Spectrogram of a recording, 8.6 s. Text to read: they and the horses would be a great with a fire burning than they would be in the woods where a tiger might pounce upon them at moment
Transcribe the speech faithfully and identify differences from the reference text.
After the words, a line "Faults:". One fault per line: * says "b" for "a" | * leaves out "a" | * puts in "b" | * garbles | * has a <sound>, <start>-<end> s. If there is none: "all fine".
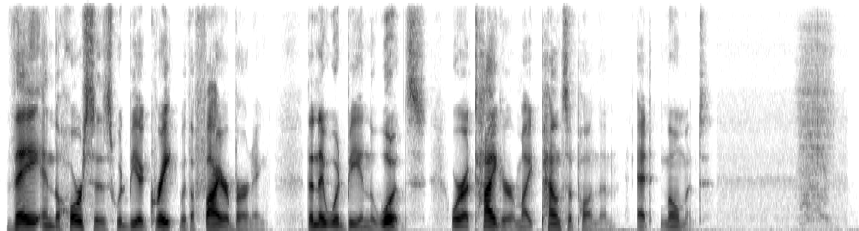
they and the horses would be a great with a fire burning than they would be in the woods where a tiger might pounce upon them at moment
Faults:
* has a sniff, 7.9-8.4 s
